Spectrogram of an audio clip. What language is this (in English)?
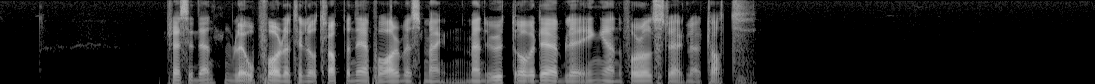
Norwegian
